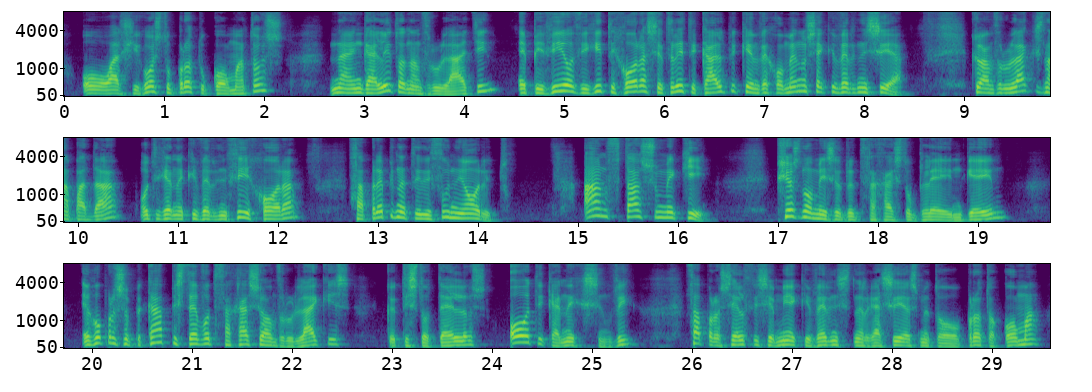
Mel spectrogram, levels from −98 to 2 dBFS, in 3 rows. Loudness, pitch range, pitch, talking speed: -19 LUFS, 125-180 Hz, 145 Hz, 155 wpm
